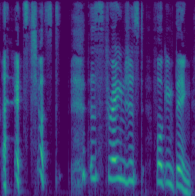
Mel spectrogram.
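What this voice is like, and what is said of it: Usual voice. Nothing is said of it.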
